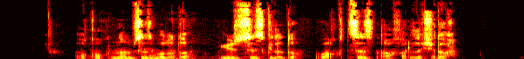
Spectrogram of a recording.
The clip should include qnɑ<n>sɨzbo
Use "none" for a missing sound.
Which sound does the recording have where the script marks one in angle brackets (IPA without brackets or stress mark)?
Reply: m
